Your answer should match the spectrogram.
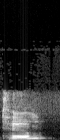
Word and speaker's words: Thymme: How would you say it? – I would pronounce it Tim.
